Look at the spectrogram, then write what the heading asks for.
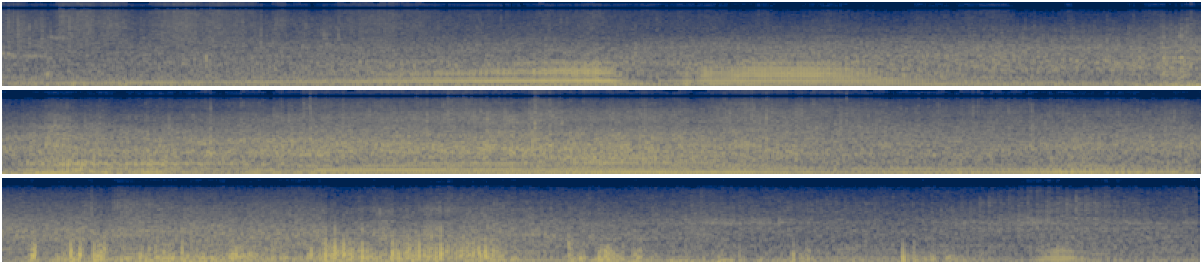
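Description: A car engine at an autocross revving up and easing off twice as the car accelerates and slows, with a burst of rough crackling about eight seconds in.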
